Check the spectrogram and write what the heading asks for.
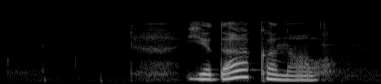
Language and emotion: Russian, sad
